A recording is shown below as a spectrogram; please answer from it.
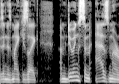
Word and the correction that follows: ASMR: Do you mean ASMR?"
